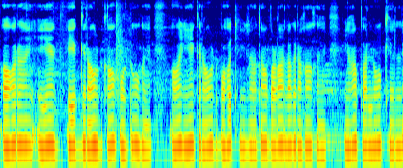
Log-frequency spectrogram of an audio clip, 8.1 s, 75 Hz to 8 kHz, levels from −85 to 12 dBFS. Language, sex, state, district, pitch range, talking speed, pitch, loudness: Hindi, male, Uttar Pradesh, Muzaffarnagar, 135-145 Hz, 165 wpm, 140 Hz, -20 LUFS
